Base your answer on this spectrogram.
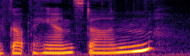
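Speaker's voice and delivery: done lifted with a questioning rise. Retelling a line she said about the hands: questioning rise on done. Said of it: "She says with a questioning voice".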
